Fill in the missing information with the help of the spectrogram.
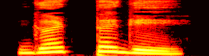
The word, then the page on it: ಗಟ್ಟಗೆ: Kannada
